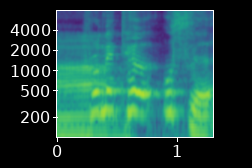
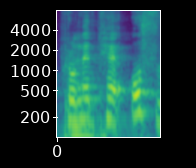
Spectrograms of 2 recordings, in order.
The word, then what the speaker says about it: 프로메테우스: 이제 보통 이제 프로메테우스 하면 로마식이고 프로메테오스 하면 그리스식으로 발음하는 건데 이 프로메테우스는 먼저 생각하는 사람이에요.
